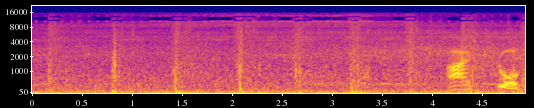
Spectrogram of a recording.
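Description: Footsteps rustle through grass and undergrowth at a steady pace.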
